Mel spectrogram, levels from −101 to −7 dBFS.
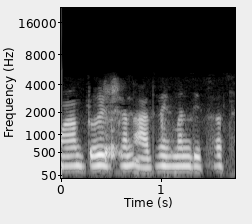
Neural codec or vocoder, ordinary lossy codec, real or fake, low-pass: none; MP3, 32 kbps; real; 5.4 kHz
